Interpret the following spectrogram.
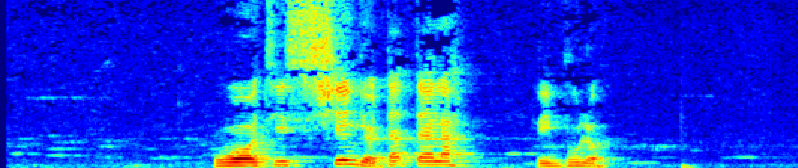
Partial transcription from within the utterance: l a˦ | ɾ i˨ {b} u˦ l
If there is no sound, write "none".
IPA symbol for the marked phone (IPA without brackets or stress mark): b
